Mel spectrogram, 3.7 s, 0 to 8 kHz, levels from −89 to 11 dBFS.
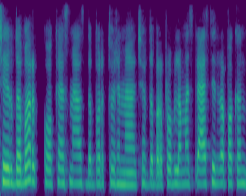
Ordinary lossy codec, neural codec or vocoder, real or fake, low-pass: MP3, 48 kbps; codec, 24 kHz, 1.2 kbps, DualCodec; fake; 7.2 kHz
